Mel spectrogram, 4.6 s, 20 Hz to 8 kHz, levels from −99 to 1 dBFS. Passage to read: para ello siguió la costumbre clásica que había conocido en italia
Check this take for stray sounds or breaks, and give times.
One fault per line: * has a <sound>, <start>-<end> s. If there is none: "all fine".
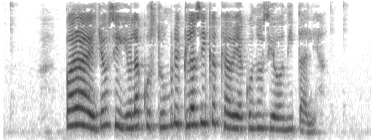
all fine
